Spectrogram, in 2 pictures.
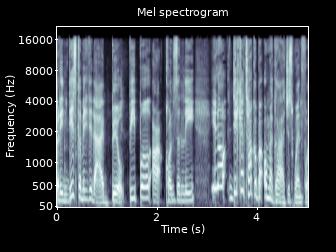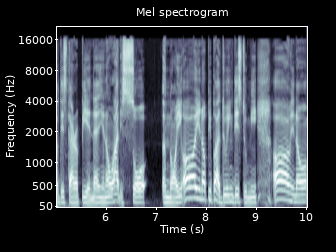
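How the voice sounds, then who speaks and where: Very fast and animated, the voice swings very widely in pitch, with a dry, close sound and no echo. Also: man, fairly high pitch for a man. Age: 30s. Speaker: live-action gamer, Twitch streamer and marketing firm owner. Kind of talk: casual chat, podcast interview. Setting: studio. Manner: animated, joking.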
